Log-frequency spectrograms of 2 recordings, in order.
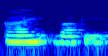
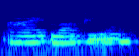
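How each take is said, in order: First: Said in the usual way. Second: Much softer, slower, tender. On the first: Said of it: "repeated affirmation, plain then softer". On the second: Shown as a demonstration. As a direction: let it fall almost to a breath. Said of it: "repeated affirmation, softer repeat".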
